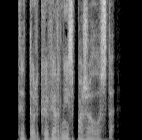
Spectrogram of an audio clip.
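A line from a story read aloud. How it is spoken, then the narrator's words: Secret whisper. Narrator (Russian): шепнула так, чтобы не слышал никто, кроме Ивлада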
